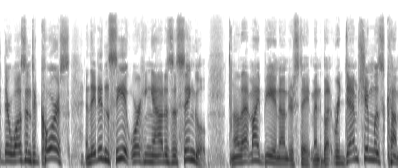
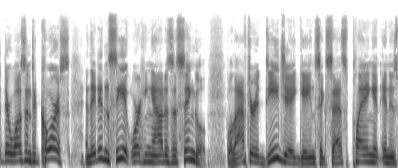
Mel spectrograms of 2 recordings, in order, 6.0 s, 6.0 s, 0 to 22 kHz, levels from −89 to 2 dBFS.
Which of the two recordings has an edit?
first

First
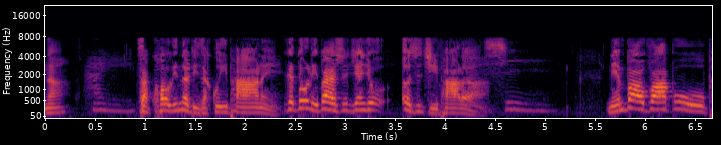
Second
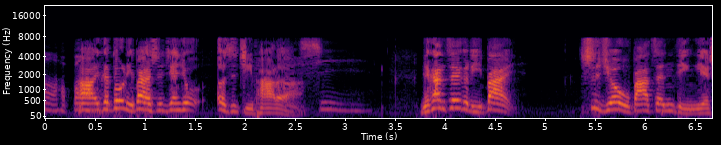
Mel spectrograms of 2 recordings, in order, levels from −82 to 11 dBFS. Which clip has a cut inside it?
first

